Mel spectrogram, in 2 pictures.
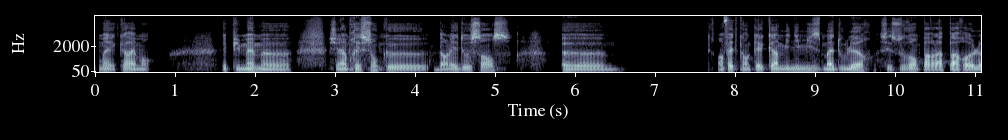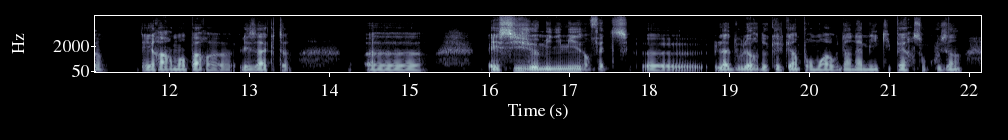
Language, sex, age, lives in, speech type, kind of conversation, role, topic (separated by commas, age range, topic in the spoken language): French, male, 25-29, France, conversation, unstructured, none, Que fais-tu quand quelqu’un minimise ta douleur après une perte ?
